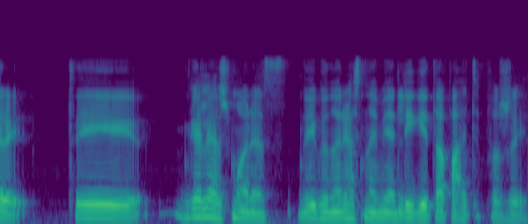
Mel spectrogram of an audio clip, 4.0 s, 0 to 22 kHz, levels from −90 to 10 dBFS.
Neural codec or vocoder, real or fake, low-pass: none; real; 7.2 kHz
